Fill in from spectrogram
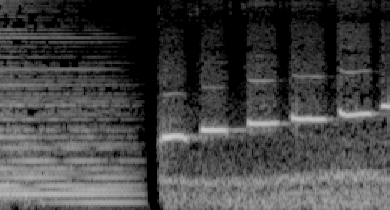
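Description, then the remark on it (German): A steady harmonic tone cuts off, then a thin whistle of wind through a leaky front door rises step by step in five or six short, close bursts, with no talking. “Durch ihre Haustür pfeift's, dann ist sie wohl nicht ganz dicht.”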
